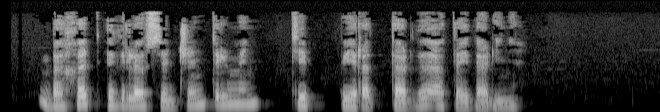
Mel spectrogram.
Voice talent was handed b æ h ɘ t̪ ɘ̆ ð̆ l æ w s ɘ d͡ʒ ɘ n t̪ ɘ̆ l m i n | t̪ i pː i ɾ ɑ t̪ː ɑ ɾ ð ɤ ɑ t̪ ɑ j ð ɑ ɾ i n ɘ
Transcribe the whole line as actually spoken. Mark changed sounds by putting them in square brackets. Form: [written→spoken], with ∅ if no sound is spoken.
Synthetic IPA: b æ [h→χ] ɘ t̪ ɘ̆ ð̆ l æ w s ɘ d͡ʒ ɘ n t̪ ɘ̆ l m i n | t̪ i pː i ɾ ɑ t̪ː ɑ ɾ ð ɤ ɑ t̪ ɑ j ð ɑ ɾ i n ɘ

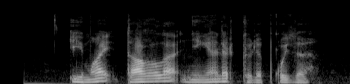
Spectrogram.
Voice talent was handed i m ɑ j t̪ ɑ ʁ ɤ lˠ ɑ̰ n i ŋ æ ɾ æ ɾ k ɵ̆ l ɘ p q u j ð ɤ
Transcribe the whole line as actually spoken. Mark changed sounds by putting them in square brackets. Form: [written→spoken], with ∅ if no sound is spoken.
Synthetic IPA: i m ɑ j t̪ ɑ ʁ ɤ lˠ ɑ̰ n i ŋ æ [ɾ→l] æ ɾ k ɵ̆ l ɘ p q u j ð ɤ

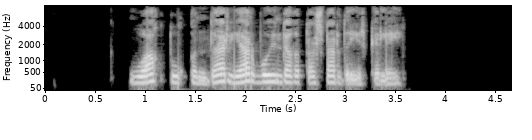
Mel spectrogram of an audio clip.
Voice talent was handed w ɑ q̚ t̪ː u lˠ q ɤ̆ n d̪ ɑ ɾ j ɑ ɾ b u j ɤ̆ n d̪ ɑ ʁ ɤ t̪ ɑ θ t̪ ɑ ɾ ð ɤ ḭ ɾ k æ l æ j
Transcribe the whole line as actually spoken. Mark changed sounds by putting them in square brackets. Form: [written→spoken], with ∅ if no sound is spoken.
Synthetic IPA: w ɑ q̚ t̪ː u lˠ q ɤ̆ n d̪ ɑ ɾ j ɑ ɾ b u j ɤ̆ n d̪ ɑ ʁ ɤ t̪ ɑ [θ→ʃ] t̪ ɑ ɾ ð ɤ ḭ ɾ k æ l æ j

